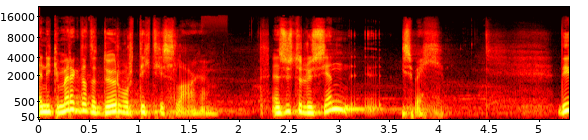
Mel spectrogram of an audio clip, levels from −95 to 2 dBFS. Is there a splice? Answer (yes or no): yes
